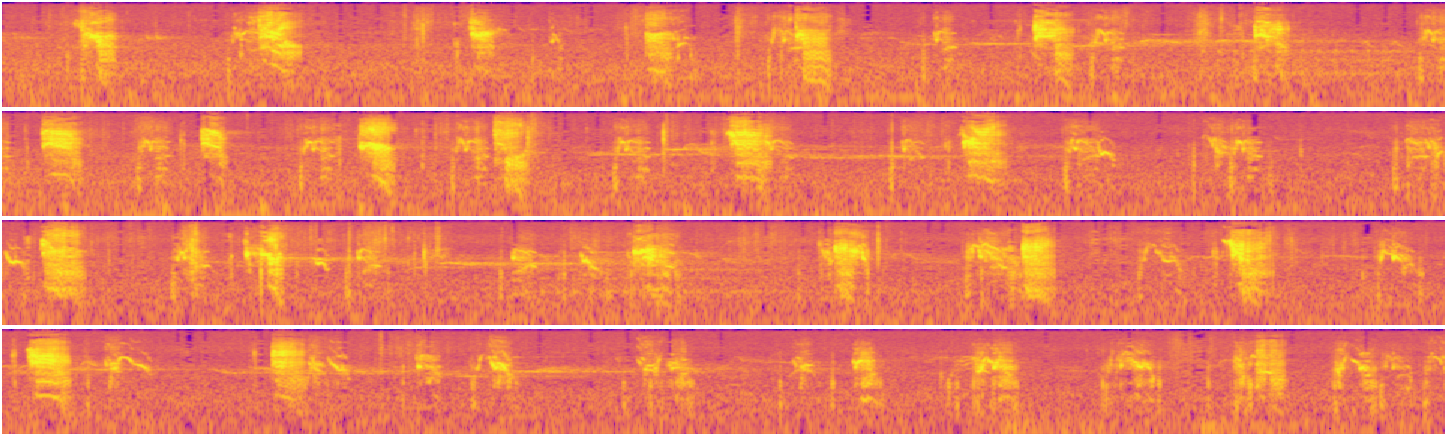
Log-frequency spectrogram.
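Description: Short, sharp bird calls repeating irregularly about one to two times a second, with fainter whistled bird notes behind them.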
